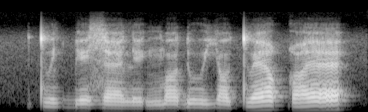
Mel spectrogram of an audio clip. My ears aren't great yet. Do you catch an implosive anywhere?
yes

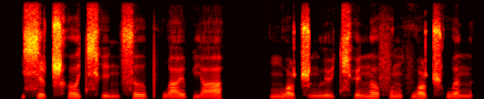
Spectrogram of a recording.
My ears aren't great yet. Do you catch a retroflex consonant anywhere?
yes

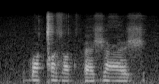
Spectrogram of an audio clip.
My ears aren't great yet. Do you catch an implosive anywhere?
yes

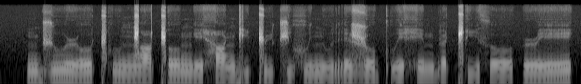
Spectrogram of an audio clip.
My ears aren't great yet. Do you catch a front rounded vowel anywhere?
yes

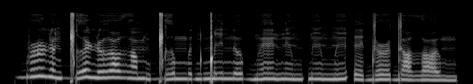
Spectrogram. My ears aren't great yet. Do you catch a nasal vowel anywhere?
yes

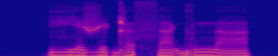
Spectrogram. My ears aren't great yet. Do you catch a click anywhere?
no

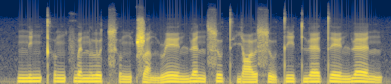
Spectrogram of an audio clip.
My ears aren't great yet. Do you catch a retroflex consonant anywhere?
yes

